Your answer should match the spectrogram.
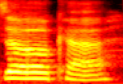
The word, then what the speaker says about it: Roxa: think you like Roka you pronounce it kind of like a hard s like a hard S R the X turns into like an S yeah Roka it's a fantasy language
